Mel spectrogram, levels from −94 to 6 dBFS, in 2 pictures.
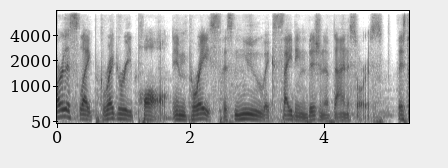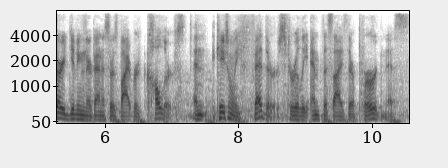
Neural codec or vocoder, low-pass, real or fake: codec, 16 kHz, 1.1 kbps, Voila-Tokenizer; 7.2 kHz; fake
